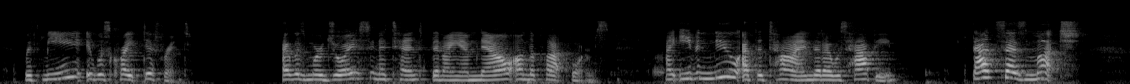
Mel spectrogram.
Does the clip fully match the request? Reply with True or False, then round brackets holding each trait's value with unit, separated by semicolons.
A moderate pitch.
False (225 Hz)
